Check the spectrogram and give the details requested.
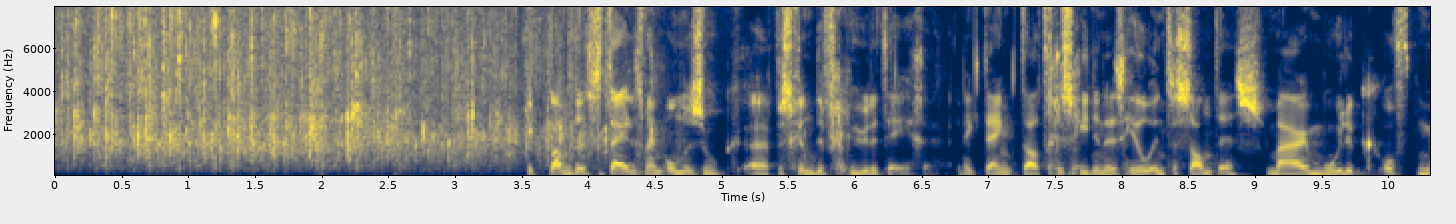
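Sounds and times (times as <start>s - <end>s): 
audience applause: 0.0s - 4.7s
speech: 3.6s - 10.2s.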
